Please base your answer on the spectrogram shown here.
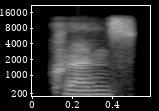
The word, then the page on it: krans: Indian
